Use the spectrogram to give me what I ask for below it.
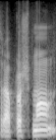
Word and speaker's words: rapprochement: But we will consider two of the most widely accepted pronunciations. One is rapprochement, and the other is rapprochement.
